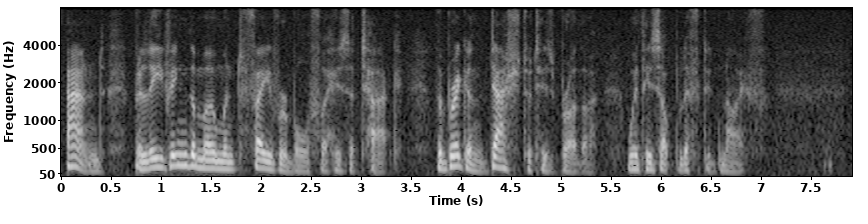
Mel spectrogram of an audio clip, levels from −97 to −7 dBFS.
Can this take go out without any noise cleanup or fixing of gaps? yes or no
no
